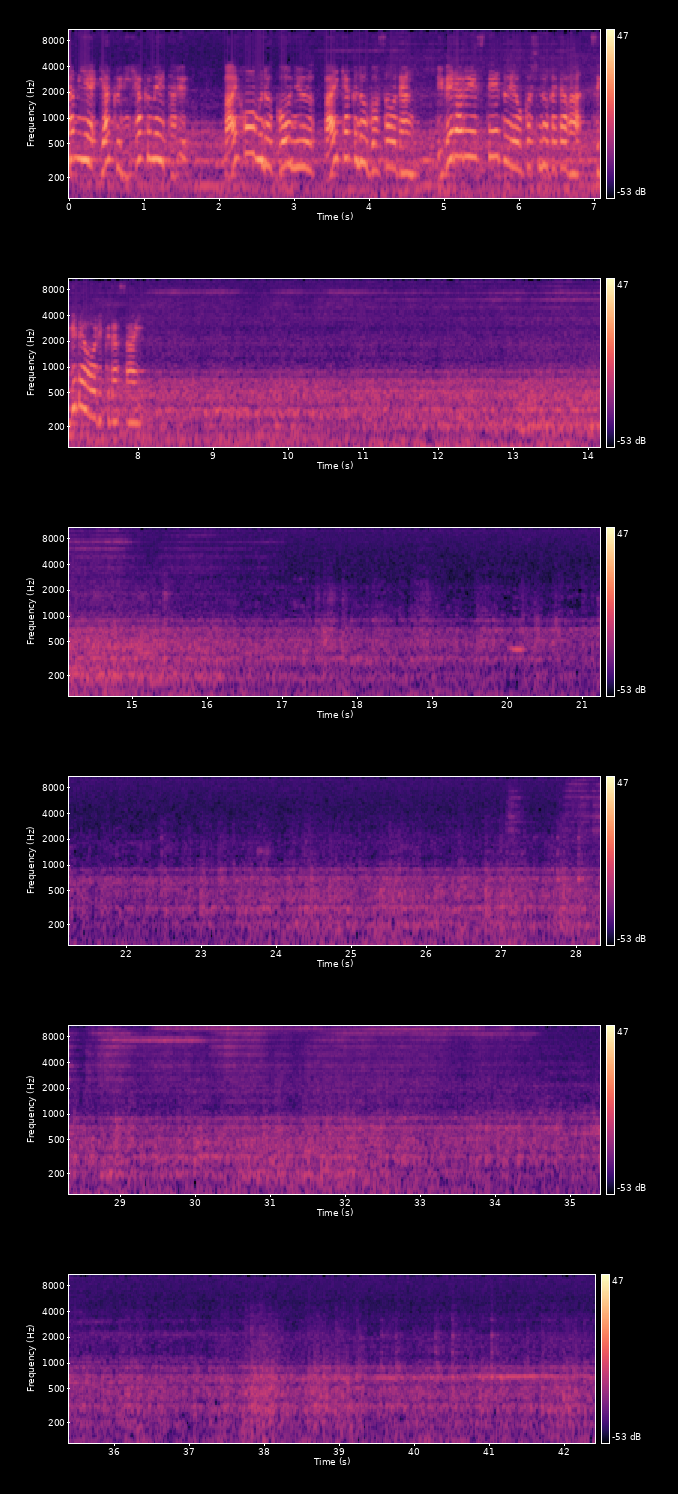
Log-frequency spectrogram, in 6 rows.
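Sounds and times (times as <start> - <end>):
speech: 0.0 - 8.2
subway train rumbling along its rails approaching a station: 0.0 - 42.4
high metallic subway train wheel squeals: 27.9 - 31.0.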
